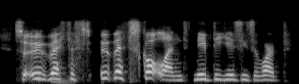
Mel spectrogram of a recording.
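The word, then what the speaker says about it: outwith: So instead of saying outside of, you would say out with or out with if you're pronouncing it right. So out with Scotland, nobody uses the word.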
